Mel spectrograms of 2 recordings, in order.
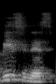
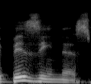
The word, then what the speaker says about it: business: Business, 2 syllables. Business. The tendency is to want to say busyness, but it's business.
